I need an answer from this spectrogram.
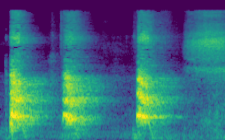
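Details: Border Collie on its first day of button training, barking indoors; three sharp barks about half a second apart, then a soft hissing noise, with a person urging the dog to hit the button.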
